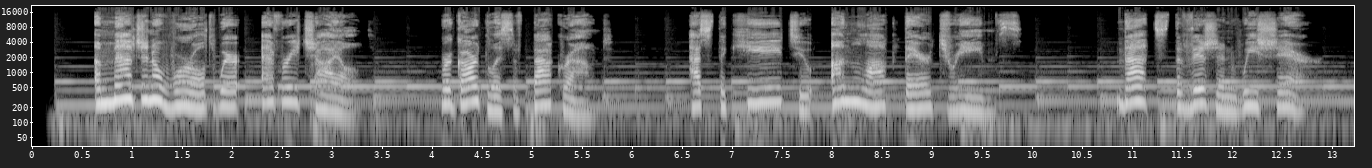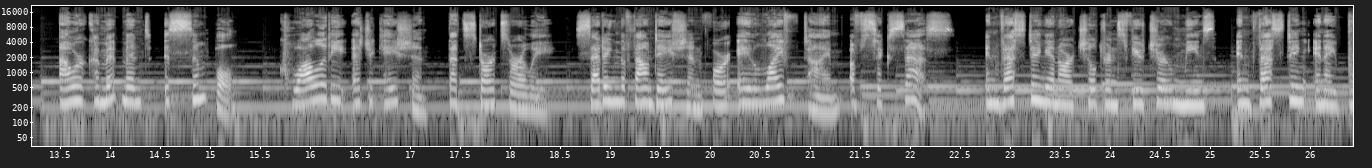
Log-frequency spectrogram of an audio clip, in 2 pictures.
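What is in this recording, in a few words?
Mission Driven Political Ad, female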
